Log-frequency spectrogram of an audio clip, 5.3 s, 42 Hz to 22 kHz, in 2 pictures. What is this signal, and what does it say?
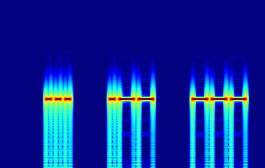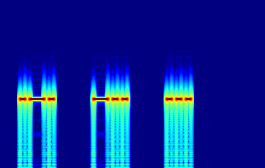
Morse code, heard as a keyed tone, about 25 wpm, spaced as for 15 wpm, 550 Hz. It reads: SWORDS
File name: podcast / News headlines-1x-25x15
